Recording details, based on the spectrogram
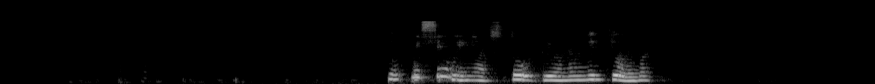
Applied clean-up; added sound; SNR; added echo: neural mask model DeepFilterNet 3.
